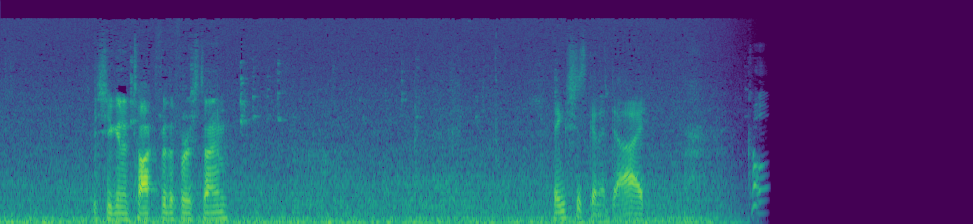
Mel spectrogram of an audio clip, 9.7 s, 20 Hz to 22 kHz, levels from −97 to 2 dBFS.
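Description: No technical faults can be heard in the signal, and the smooth fade-out that begins around six and a half seconds and reaches silence at 7.71 s is a deliberate, even editorial fade with no click or hard edge.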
